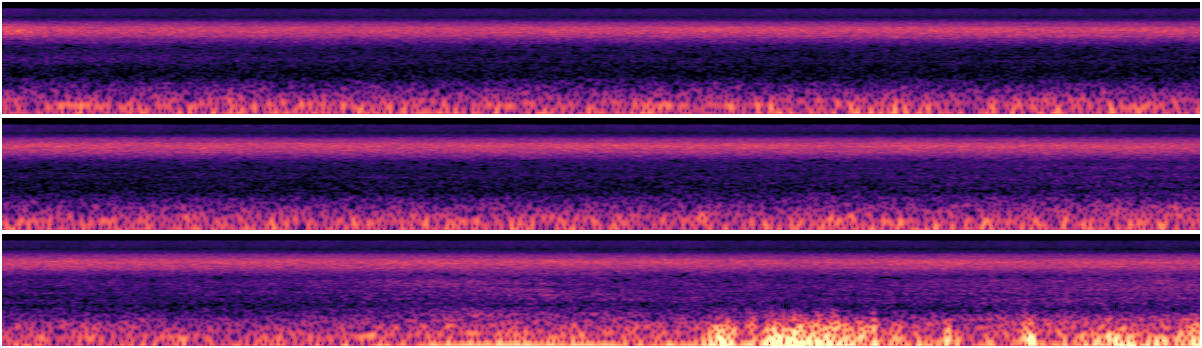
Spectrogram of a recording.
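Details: Cicadas in Japan buzzing in a steady, unbroken high drone that holds level throughout, with a faint low rumble and brief soft knocks near the end.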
